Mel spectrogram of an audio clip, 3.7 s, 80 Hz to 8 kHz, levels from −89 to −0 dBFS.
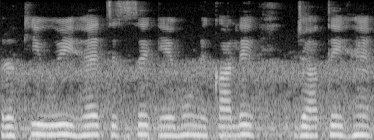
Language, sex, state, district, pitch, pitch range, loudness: Hindi, female, Jharkhand, Sahebganj, 190 Hz, 185-200 Hz, -16 LUFS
